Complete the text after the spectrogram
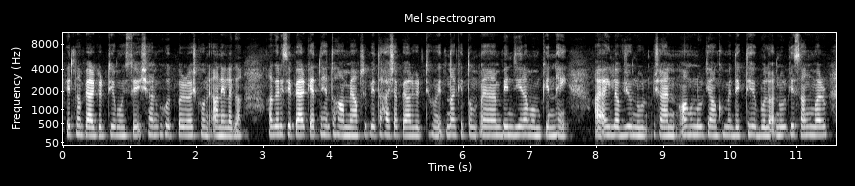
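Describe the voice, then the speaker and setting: A woman reading a romance novel aloud in a steady, even voice, with some stumbles over words. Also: mid-range voice, dull audio. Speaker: novel narrator.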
